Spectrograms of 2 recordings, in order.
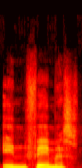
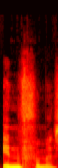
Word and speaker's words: infamous: We don't say infamous, no. We say famous and then we say infamous. Stressing the first syllable.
